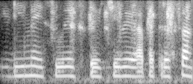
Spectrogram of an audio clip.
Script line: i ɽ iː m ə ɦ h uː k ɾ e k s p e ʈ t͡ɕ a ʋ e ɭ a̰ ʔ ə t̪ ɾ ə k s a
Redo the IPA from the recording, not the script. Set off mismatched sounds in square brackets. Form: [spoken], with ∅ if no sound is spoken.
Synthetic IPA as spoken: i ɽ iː m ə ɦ [s] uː [∅] ɾ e k s p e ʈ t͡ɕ [e] ʋ e ɭ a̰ [p] ə t̪ ɾ ə k s a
